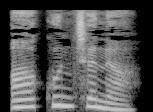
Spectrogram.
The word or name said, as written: ಆಕುಂಚನ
